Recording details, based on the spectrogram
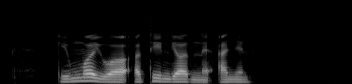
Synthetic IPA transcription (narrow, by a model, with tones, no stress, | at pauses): ki˨˦mɔ˦jwɔ˨ʔa˨ti˦ndjɔ˦t̪nɛ˨ʔa˨ɲɪ˦n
